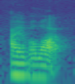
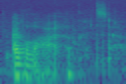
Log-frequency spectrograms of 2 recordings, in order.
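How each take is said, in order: First: Said in the usual way. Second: Quick, unvoiced whisper. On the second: Shown as a demonstration. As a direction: whisper it fast like a secret. Repeats the line, then whispers it.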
